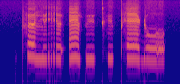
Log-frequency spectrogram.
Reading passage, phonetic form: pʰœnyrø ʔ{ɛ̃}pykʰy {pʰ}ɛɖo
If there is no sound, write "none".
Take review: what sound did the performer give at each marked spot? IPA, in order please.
ɛ̃, pʰ

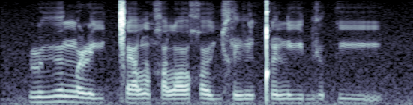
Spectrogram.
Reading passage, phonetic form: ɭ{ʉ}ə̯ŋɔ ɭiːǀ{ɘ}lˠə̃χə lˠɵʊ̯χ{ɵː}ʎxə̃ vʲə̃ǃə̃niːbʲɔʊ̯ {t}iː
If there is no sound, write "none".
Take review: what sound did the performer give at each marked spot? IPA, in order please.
ʉː, ɛ, ɵː, k

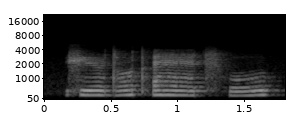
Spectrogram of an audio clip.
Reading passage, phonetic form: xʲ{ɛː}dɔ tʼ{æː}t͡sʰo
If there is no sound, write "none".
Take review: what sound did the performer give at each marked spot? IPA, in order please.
œː, æː

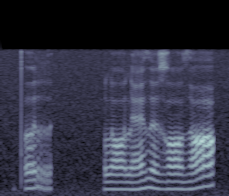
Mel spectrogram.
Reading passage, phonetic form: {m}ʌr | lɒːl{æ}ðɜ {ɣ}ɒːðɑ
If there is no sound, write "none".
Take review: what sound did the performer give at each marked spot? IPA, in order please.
pʼ, æ, ɣ

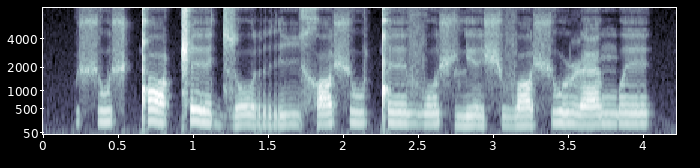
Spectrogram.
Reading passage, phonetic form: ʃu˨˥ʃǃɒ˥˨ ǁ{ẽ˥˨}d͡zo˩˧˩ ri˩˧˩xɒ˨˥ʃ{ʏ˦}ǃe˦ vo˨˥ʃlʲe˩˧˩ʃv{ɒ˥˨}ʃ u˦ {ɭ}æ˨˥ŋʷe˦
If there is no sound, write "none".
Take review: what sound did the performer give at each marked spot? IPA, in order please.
e˥˨, u˦, ɒ˩˧˩, ɭ

